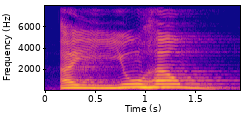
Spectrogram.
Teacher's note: Cara bacanya panjang dua harakat. Tapi jika diteruskan madnya gugur ya, h-nya dibaca pendek. Ada proses namanya taklus bilhafi.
